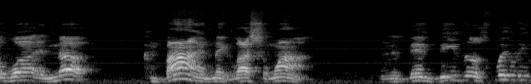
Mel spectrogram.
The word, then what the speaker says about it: Lashawan: So it's Lashawan. You see that? La, sha, wa, and na, but it's Lashawan.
